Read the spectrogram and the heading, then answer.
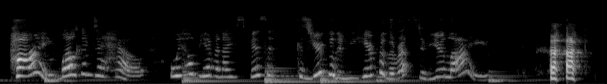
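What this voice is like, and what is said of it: Sweet customer-service voice. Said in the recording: “You'd say it in the sweetest voice ... that's my customer service voice”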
